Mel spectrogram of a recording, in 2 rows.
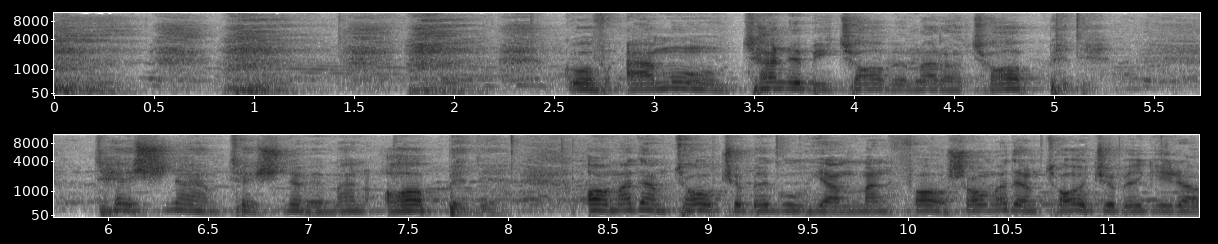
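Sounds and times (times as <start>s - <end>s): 
person imitating heavy panting breath: 0.0s - 2.5s
laughter: 0.0s - 2.8s, 4.2s - 11.4s
speech: 2.6s - 5.2s, 6.0s - 11.4s.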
